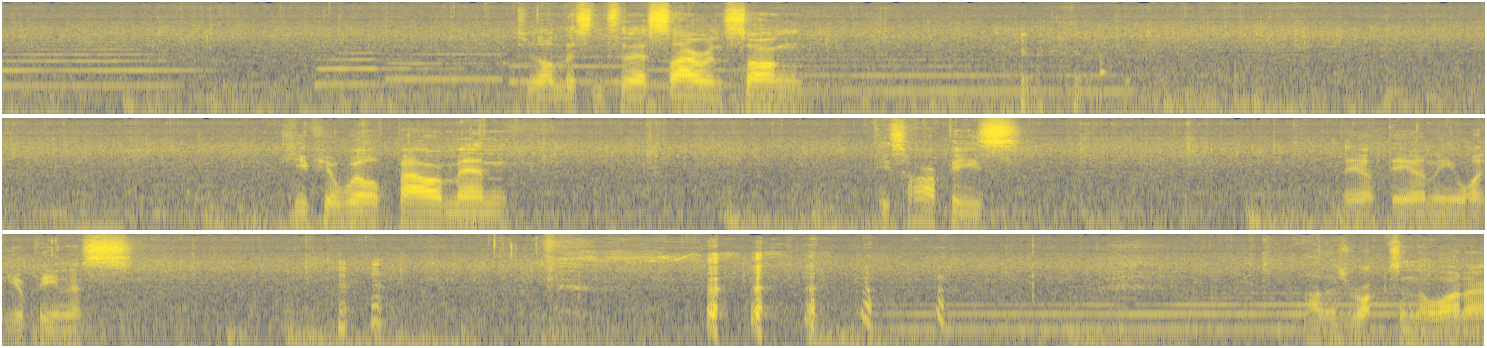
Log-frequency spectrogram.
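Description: Wind blows hard over open water.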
